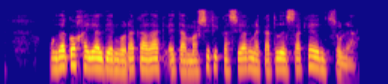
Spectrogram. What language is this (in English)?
Basque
